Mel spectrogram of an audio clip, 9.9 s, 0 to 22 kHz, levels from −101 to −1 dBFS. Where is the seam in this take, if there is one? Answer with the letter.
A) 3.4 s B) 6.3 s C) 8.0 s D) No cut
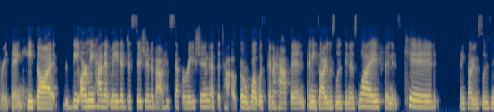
D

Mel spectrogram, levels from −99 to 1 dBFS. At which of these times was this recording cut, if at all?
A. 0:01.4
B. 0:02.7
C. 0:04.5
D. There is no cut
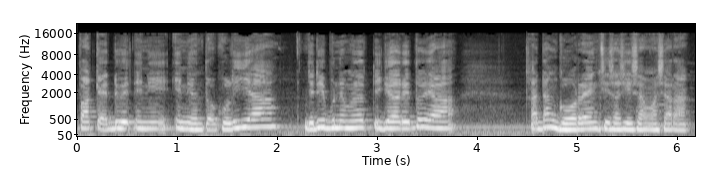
D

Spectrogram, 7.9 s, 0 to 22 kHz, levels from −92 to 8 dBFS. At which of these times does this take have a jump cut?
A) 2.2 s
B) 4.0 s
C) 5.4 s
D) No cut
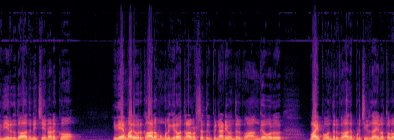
D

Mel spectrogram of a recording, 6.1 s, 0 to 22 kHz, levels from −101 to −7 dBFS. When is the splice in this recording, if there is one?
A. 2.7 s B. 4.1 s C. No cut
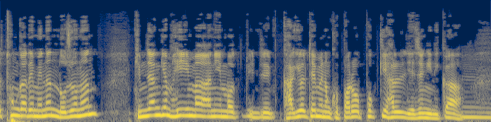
A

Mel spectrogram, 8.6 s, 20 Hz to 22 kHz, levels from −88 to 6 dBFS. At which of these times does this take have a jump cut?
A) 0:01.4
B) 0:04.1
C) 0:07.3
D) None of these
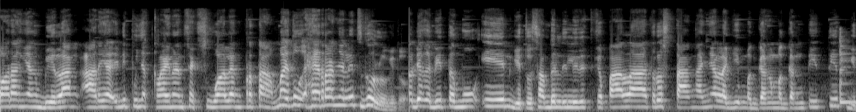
B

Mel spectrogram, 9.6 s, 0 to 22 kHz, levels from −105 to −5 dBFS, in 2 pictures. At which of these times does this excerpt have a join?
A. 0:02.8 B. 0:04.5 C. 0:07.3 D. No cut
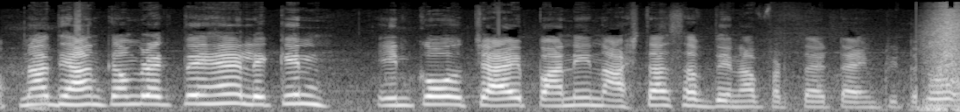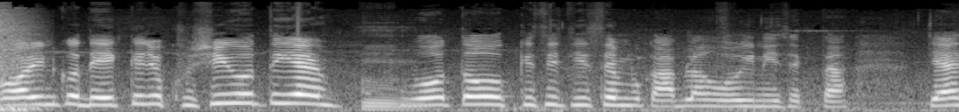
B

